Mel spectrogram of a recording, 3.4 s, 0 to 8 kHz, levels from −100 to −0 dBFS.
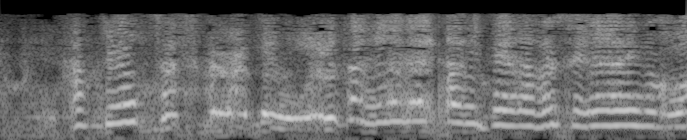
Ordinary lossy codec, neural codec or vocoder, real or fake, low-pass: MP3, 24 kbps; codec, 16 kHz, 1 kbps, FreqCodec, smaller model; fake; 7.2 kHz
